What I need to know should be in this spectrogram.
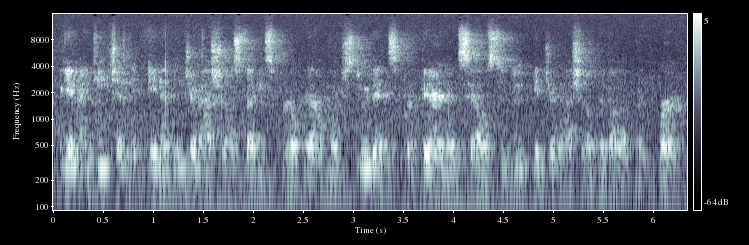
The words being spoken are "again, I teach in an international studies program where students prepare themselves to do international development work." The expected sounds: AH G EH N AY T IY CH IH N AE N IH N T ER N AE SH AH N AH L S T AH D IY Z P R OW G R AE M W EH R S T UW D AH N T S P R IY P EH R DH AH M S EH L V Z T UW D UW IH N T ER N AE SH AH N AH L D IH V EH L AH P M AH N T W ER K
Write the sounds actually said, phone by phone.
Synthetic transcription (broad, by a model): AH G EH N AY T IY CH IH N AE N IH N T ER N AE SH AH N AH L S T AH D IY S P R OW G R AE M W EH R S T UW D AH N T S P R IY P EH R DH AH M S EH L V S T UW D UW IH N T ER N AE SH AH N AH L D IH V EH L AH P M AH N T W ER K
